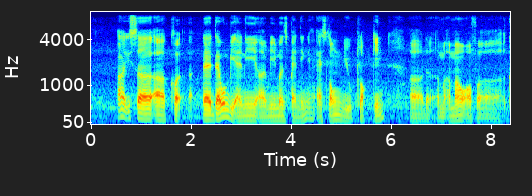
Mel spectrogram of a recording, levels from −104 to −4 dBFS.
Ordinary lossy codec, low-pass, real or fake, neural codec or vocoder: none; 7.2 kHz; real; none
